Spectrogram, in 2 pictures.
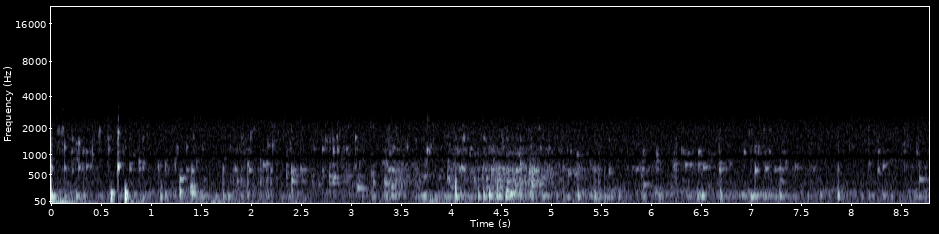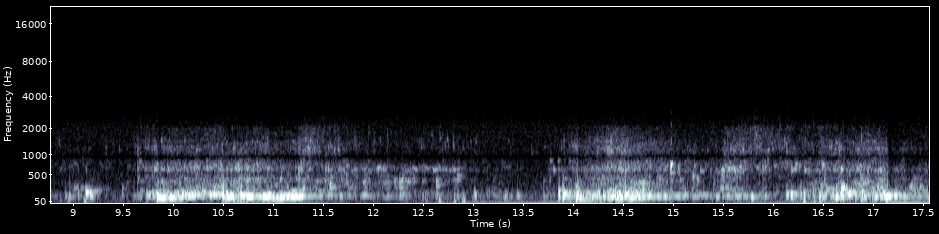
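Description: Low, muffled underwater rumbling and gurgling that grows louder about ten seconds in and swells again near the end.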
